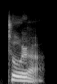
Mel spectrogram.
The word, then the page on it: tourer: Indian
